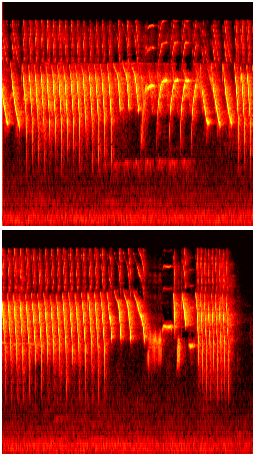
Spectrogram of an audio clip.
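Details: Canary in full rolling song, played to prompt young canaries to sing: long very fast trills of high repeated notes, with changes of speed and pitch and a few sharp whistled phrases near the end.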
